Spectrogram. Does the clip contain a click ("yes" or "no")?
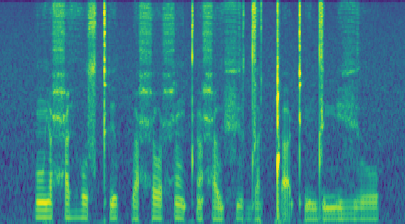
yes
